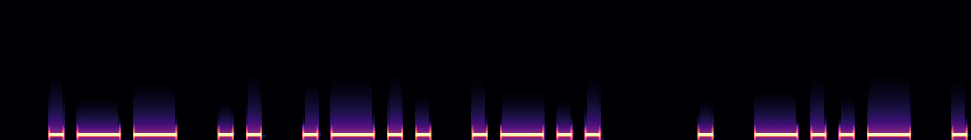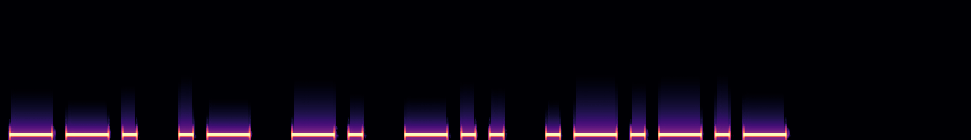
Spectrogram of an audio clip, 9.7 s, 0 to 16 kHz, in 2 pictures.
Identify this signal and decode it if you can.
Morse code, heard as a keyed tone, about 17 wpm, 700 Hz. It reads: WILL EXPAND.
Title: Sentences from Top 1400 Words 17wpm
